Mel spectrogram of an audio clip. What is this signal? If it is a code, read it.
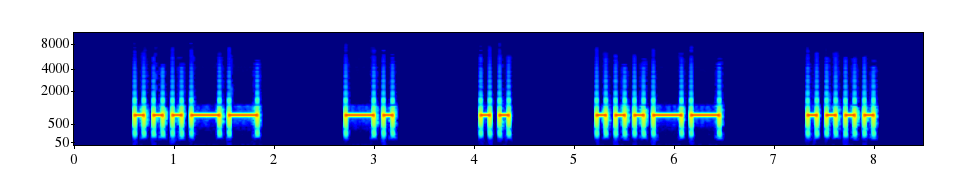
Morse code, heard as a keyed tone, about 13 wpm, spaced as for 7 wpm, 800 Hz. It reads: 3NI3H
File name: LEZIONI / 4 Q1S3 ws 12wpm 2038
